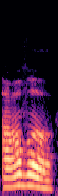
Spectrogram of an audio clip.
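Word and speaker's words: hour: And what about आवर? H silent है। Sound ओ की है। सो इट इज़ एन आवर। Right? H consonant जरूर है लेकिन साउंड जो है उसकी वोवेल है।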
